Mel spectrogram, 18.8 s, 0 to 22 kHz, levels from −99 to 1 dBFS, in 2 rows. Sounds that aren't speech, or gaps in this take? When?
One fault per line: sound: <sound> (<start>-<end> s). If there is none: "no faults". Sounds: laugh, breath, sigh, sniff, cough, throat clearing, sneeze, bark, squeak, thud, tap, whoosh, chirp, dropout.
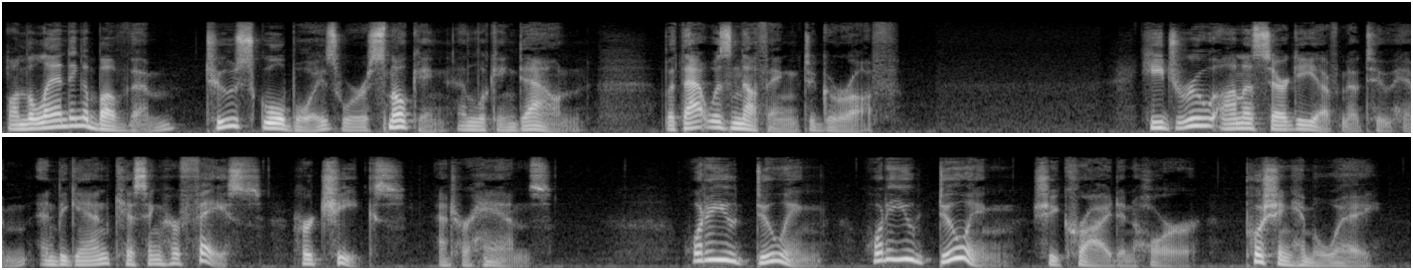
no faults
